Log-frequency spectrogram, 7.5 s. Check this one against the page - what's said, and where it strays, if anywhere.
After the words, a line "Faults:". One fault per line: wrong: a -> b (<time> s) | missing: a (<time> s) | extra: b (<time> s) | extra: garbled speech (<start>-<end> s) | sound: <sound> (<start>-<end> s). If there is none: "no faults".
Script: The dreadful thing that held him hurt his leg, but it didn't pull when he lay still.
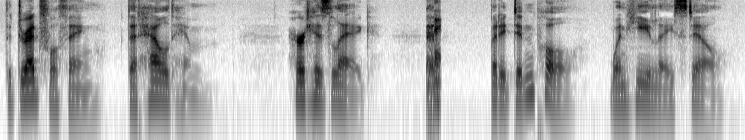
The dreadful thing that held him hurt his leg, but it didn't pull when he lay still.
Faults:
sound: laugh (4.3-4.4 s)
